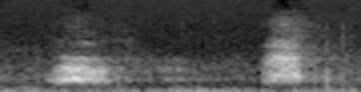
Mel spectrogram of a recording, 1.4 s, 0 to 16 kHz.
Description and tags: Ladrido de perro (Karel y David).
sonido
(Recording done by students of IES Baldiri (El Prat de Llobregat - Barcelona) during the workshops of field recording at different urban spaces of the city. Recording device: ZOOM H1).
